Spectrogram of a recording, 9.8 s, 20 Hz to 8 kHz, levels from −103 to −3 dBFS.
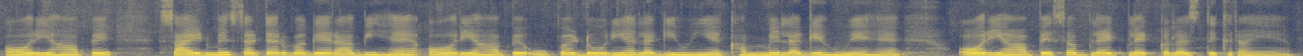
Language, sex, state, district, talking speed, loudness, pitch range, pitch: Hindi, female, Bihar, Bhagalpur, 190 wpm, -14 LUFS, 245-265 Hz, 255 Hz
